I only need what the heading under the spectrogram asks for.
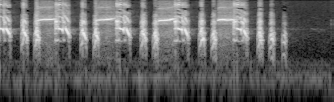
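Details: Partridge (tetar) from Pakistan: rapid, loud repeating phrases of a sustained high whistle dropping into slurred harsh notes, ending abruptly in quiet.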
